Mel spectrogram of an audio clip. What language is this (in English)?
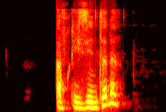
Kurdish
